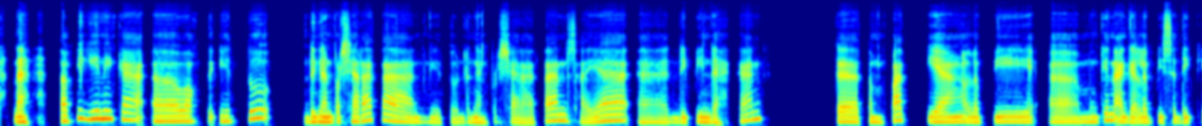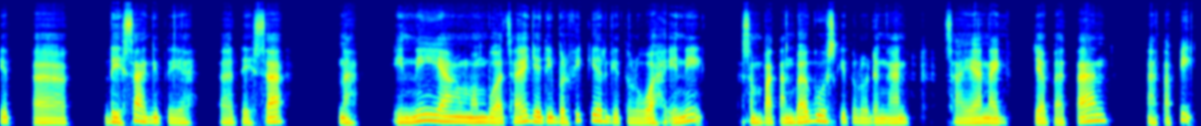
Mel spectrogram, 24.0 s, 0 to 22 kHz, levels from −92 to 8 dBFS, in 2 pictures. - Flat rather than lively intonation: No, average, 3.5 semitones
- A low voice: No, medium, 145 Hz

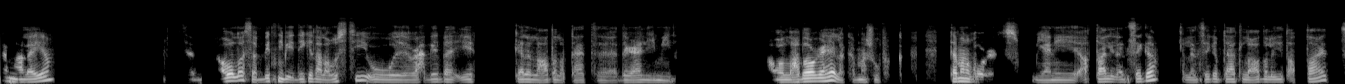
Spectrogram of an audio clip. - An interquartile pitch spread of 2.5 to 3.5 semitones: No, average, 4.1 semitones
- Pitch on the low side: Yes, low, 115 Hz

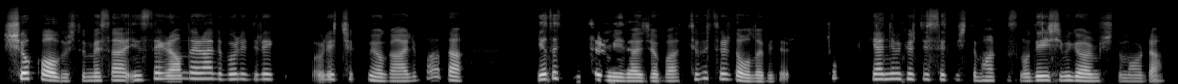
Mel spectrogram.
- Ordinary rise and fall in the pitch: No, wide, 6.9 semitones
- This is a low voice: No, high, 190 Hz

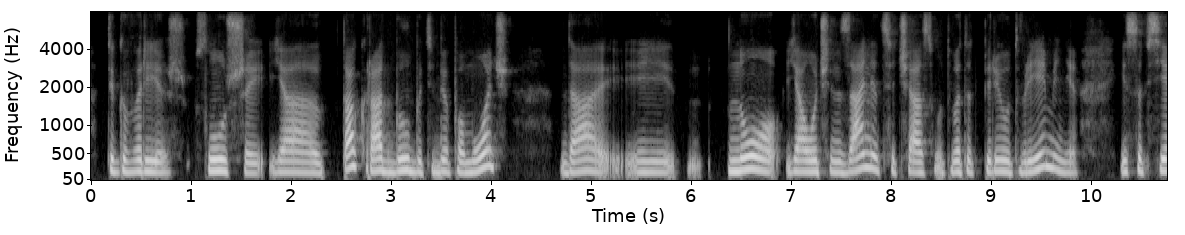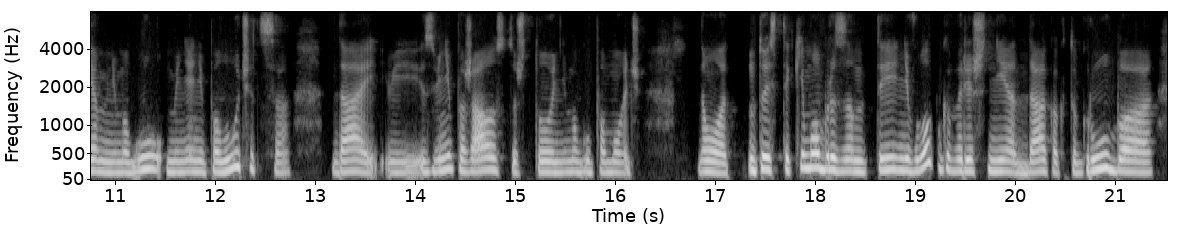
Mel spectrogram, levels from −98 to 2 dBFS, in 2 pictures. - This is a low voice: No, high, 190 Hz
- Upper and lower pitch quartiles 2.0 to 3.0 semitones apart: Yes, narrow, 2.4 semitones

